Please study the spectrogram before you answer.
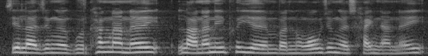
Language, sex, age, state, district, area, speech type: Bodo, female, 60+, Assam, Kokrajhar, rural, spontaneous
